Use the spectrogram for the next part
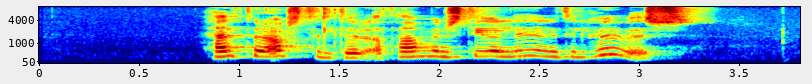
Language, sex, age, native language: Icelandic, female, 40-49, Icelandic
